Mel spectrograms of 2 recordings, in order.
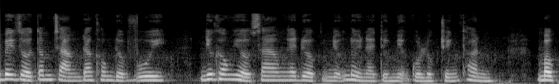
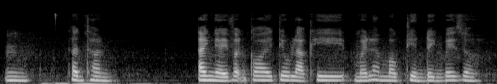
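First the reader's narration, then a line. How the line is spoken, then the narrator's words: Sad, disappointed voice. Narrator (Vietnamese): Khuôn mặt của cô có hơi thất vọng, nói với giọng buồn bã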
